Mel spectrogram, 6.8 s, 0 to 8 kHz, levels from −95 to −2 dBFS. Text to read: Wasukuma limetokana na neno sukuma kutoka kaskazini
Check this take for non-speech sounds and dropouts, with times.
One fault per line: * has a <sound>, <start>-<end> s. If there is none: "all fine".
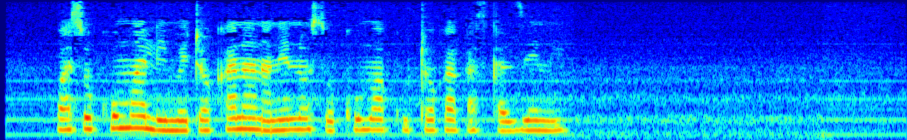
all fine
